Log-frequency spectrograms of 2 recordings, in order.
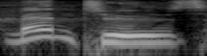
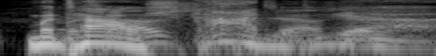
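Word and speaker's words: Mateusz: Man, how do you say his first name? Not Mentos. Hold on. Let me do it again. Mataus.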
